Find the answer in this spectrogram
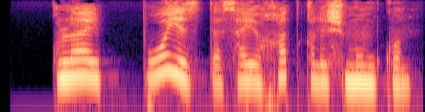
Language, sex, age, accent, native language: Uzbek, female, 19-29, Sirdaryo, Uzbek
